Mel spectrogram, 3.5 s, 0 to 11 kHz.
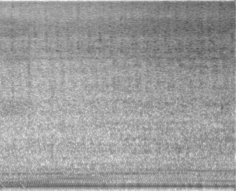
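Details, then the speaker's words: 1987 Ford Sierra Cosworth after three years stored, once cylinder 4 came back: smooth, even low idle with a steady beat and no tapping or ticking; normal idle, minor oil leak burning off the block. "but the engine itself, I mean, it's, as you can probably hear, there's not like any tapping or anything."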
